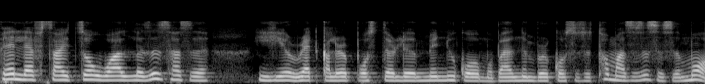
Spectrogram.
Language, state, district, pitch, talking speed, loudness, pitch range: Chakhesang, Nagaland, Dimapur, 185 Hz, 205 wpm, -17 LUFS, 175-205 Hz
